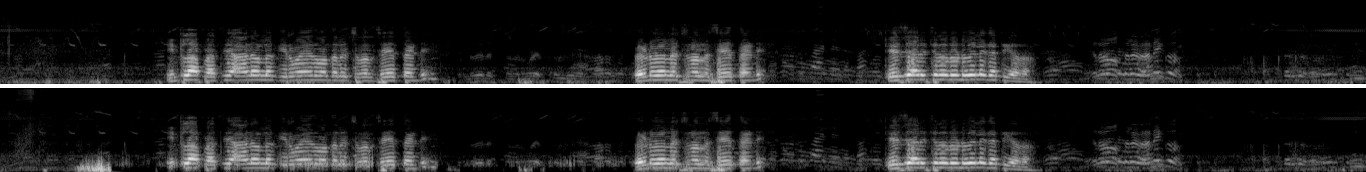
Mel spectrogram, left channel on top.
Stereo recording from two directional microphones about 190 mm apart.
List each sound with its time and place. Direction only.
1.6 s a man's voice: 25° left (ahead or behind)
6.3 s a man's voice: 25° left (ahead or behind)
8.8 s a man's voice: 30° left (ahead or behind)
10.9 s a sound: 20° left (ahead or behind)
